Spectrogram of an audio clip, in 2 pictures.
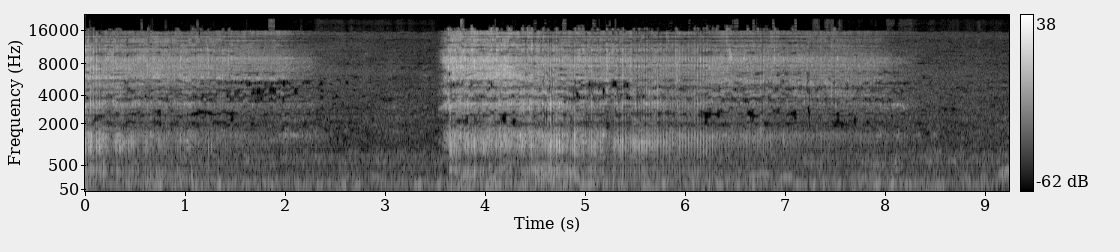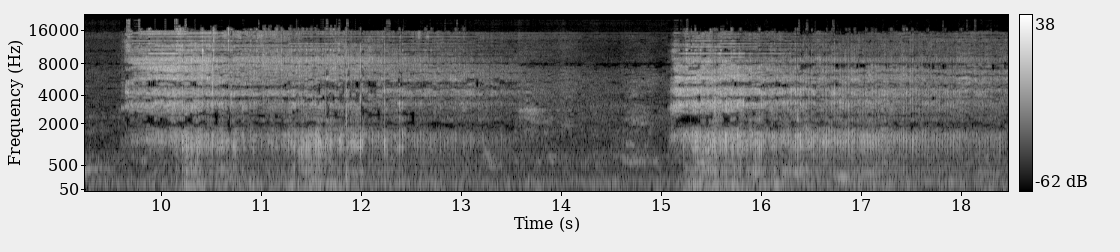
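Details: Person sleeping while sitting in a chair: rough, rattling snores on each breath, about 10 breaths a minute, with quiet pauses between and room noise behind; snoring.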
